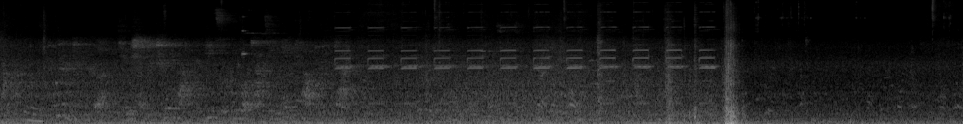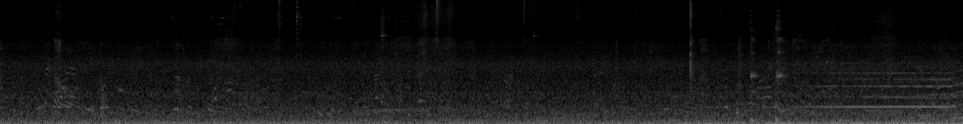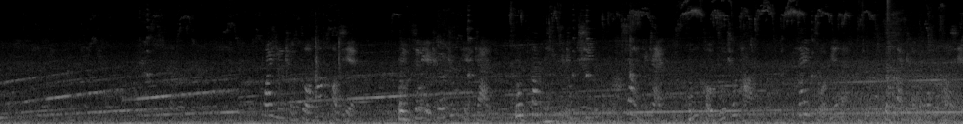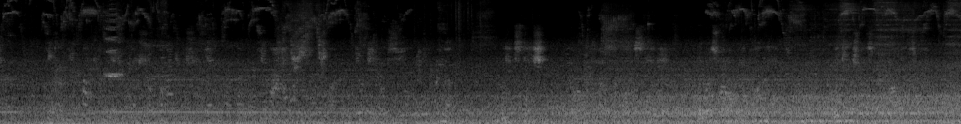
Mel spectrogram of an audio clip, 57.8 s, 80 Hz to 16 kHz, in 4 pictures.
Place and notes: Hongkou District, Shanghai - Line 8(Shanghai metro)
from Siping Road station To Hongkou Football Stadium station, Binaural recording, Zoom H6+ Soundman OKM II
Hongkou, Shanghai, China, 23 November 2013, 11:47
